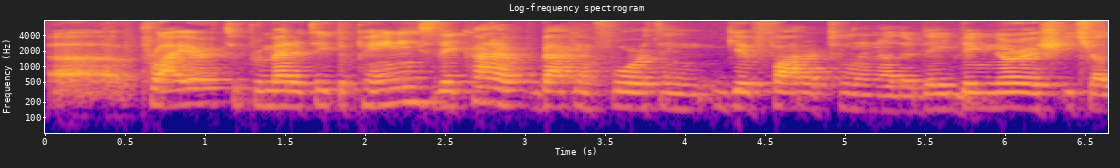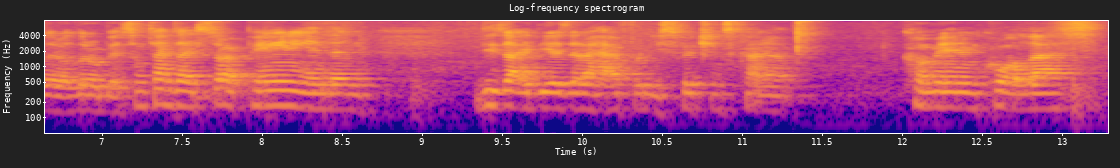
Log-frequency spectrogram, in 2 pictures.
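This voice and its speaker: A man's voice: a little high, fairly even intonation, moderate pace, darkish tone. Thoughtful man from Brazil, echoey room. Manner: thoughtful, searching for words. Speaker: painter. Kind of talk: interview talk.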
